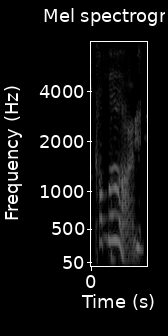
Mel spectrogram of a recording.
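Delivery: a high, exasperated come on. Real, not acted. Frustrated fan complaining about Dottie quitting, exasperated. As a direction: throw up your hands at her. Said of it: "You seem really upset about this".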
